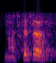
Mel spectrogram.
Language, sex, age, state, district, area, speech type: Hindi, male, 18-30, Uttar Pradesh, Varanasi, rural, conversation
